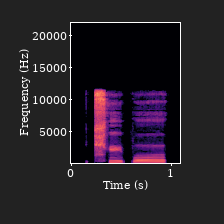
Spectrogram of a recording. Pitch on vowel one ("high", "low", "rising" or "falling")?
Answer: falling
